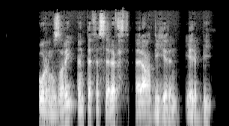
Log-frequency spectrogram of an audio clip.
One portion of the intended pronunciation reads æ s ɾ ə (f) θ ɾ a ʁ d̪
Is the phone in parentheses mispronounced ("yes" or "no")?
no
